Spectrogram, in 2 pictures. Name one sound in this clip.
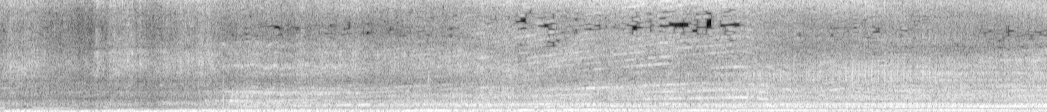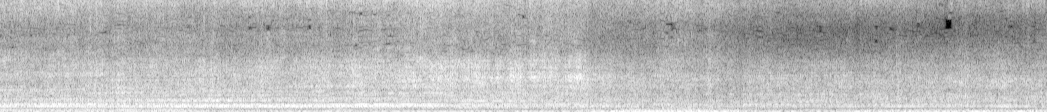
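A sports car accelerates hard down a drag strip.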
